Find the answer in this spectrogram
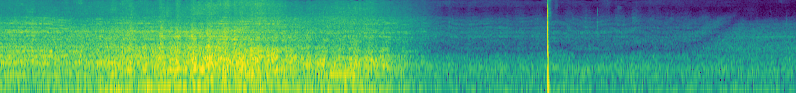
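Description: Freight cars rolling past at close range, steel wheels running over the rail joints, loud and steady; the noise falls away sharply about halfway through as the last car clears. Then only a faint low background, broken by a single sharp click about a second and a half later.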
